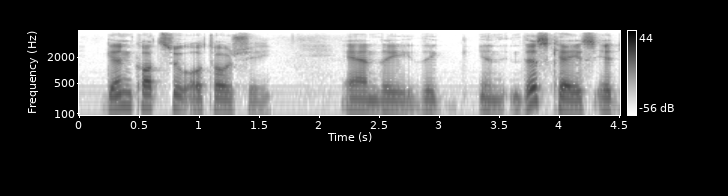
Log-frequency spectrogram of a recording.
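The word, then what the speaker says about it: 拳骨落とし: So the first one here is pronounced Genkotsu Otoshi. Genkotsu Otoshi.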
